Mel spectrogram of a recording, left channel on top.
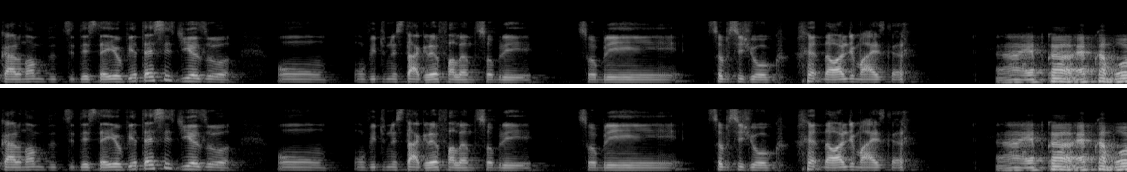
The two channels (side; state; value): both; identical; correlation 1.00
